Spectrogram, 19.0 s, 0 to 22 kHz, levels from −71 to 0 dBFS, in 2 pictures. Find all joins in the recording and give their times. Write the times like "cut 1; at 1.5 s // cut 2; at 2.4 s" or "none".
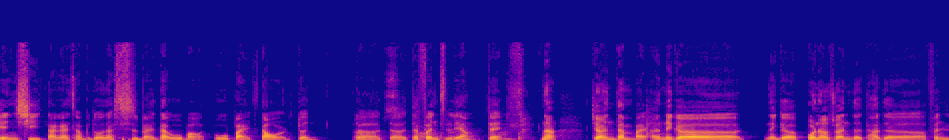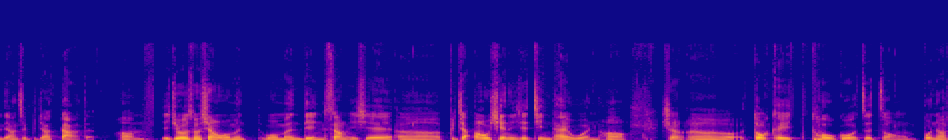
cut 1; at 4.1 s // cut 2; at 11.0 s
